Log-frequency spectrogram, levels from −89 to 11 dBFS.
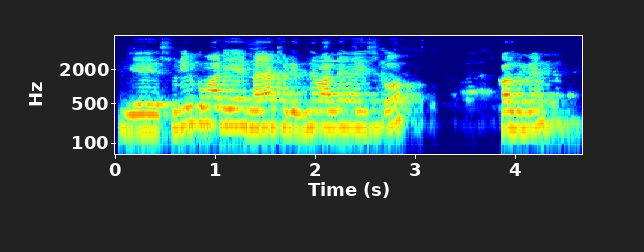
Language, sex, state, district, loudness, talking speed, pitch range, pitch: Hindi, male, Bihar, Sitamarhi, -18 LUFS, 155 wpm, 180-220 Hz, 190 Hz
